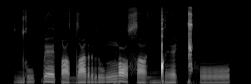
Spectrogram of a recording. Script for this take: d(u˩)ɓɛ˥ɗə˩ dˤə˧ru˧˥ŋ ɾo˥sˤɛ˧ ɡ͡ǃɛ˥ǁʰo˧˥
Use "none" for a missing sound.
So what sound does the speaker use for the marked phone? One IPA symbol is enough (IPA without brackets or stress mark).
u˧˥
